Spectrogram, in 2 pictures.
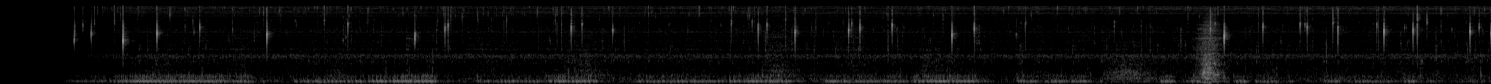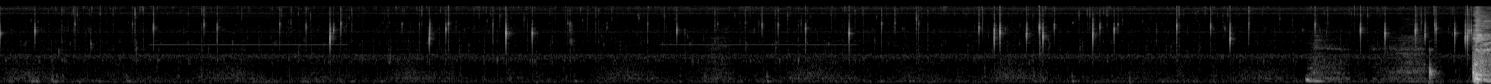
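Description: Thin stream of water running from a bathroom sink faucet, with a cat lapping at the stream in many small wet clicks. A louder knock comes near the end.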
